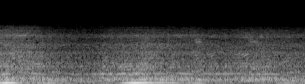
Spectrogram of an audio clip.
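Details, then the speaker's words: Tata Safari DICOR 2.2 diesel that cranked without starting with DTC P0340 camshaft position sensor code, after cam sensor replacement: fires up and holds a steady, even clatter with one clean rev rise and fall; now starts and runs properly. "ये गाड़ी हमारी perfect तरीके से start हो चुकी है।"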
